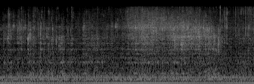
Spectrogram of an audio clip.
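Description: Onions cooking in melted butter in a pot give a steady, soft sizzle with a faint hissing crackle that swells slightly midway, continuous and fairly quiet with no talking.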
